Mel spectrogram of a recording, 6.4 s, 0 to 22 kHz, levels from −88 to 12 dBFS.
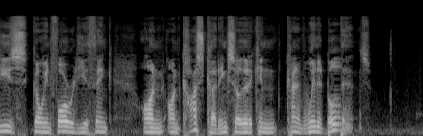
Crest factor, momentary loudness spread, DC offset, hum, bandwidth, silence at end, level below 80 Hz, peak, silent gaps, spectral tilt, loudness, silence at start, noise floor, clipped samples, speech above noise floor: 20 dB; 11 LU; under 0.1%; none; 13.5 kHz; 0.8 s; -44 dBFS; -4 dBFS; none; -5 dB/octave; -22 LUFS; 0 s; -52 dBFS; under 0.1%; 31 dB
